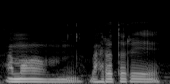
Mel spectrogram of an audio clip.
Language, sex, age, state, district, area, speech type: Odia, male, 18-30, Odisha, Jagatsinghpur, rural, spontaneous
